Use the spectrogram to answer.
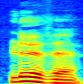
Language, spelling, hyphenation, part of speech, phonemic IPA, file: German, Löwe, Lö‧we, noun, /ˈløːvə/, De-Löwe.ogg
- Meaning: 1. lion 2. lion, as used on a coat of arms 3. Leo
